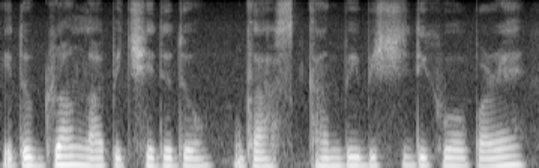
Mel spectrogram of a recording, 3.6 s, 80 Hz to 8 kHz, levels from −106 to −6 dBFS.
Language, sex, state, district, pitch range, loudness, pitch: Nagamese, male, Nagaland, Kohima, 135-140 Hz, -19 LUFS, 135 Hz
